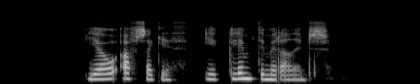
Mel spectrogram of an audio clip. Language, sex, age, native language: Icelandic, female, 20-29, Icelandic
